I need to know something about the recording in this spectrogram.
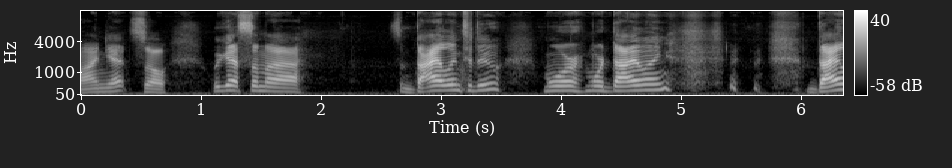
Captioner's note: chuckles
